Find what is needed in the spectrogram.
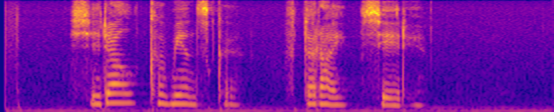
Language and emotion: Russian, neutral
